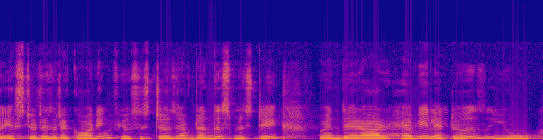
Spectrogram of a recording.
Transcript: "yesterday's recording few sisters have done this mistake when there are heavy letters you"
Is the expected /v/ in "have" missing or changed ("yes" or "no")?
no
